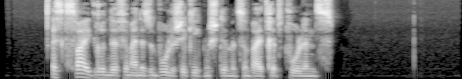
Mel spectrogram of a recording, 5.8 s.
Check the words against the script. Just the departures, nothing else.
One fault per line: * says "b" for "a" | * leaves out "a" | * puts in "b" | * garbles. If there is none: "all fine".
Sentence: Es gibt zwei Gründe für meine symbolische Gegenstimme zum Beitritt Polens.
* leaves out "gibt"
